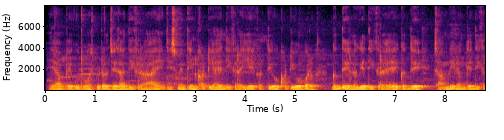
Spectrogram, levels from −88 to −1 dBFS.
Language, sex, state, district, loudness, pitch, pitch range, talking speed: Hindi, male, Gujarat, Gandhinagar, -16 LUFS, 105 Hz, 100-105 Hz, 190 wpm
